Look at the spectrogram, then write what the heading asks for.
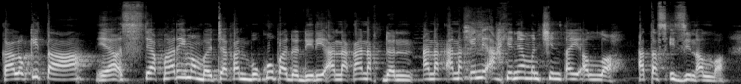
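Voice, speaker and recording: A woman preacher giving a sermon to a women's study group, acting out parents and children in her stories. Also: high voice. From Indonesia. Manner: lively, acts out parents and children in quoted lines. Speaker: Islamic preacher.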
